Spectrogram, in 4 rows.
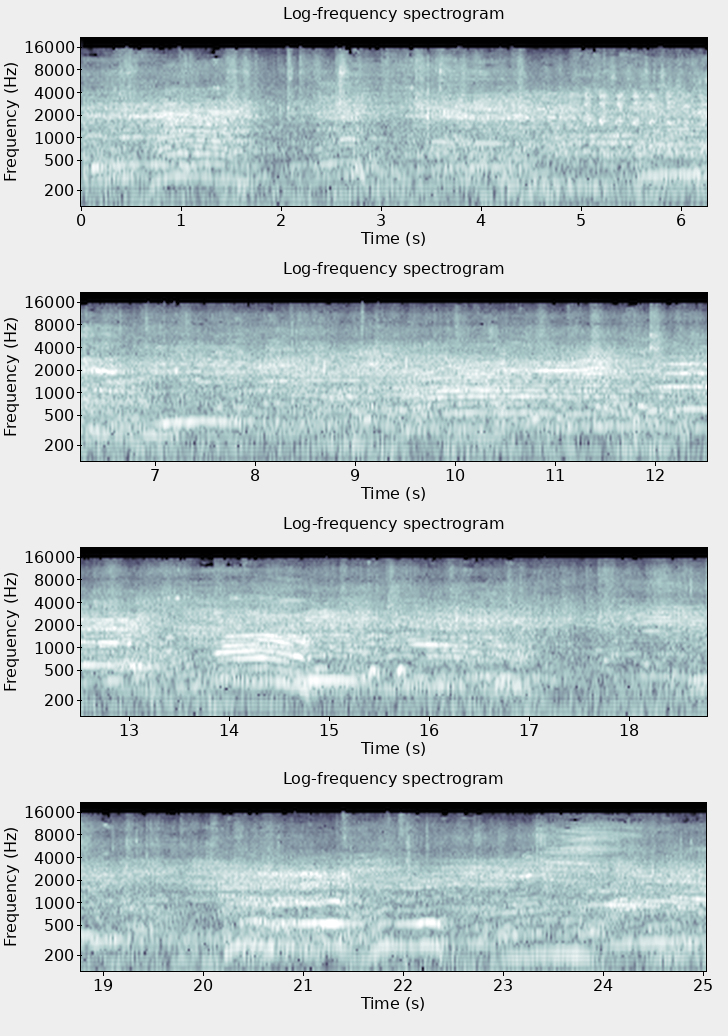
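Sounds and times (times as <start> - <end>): cattle mooing: 0.0 - 1.8, 18.2 - 25.0.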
